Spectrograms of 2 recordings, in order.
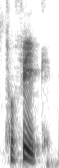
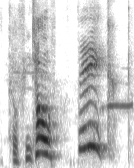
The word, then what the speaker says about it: Thofiq: It's Thofiq. Thofiq. There we go. Thofiq.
